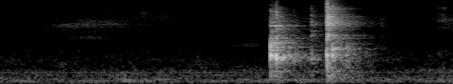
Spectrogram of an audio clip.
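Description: Two sharp clinks, about a third of a second apart, of a kitchen utensil knocking against a glass mixing bowl. Before them, only faint handling sounds.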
